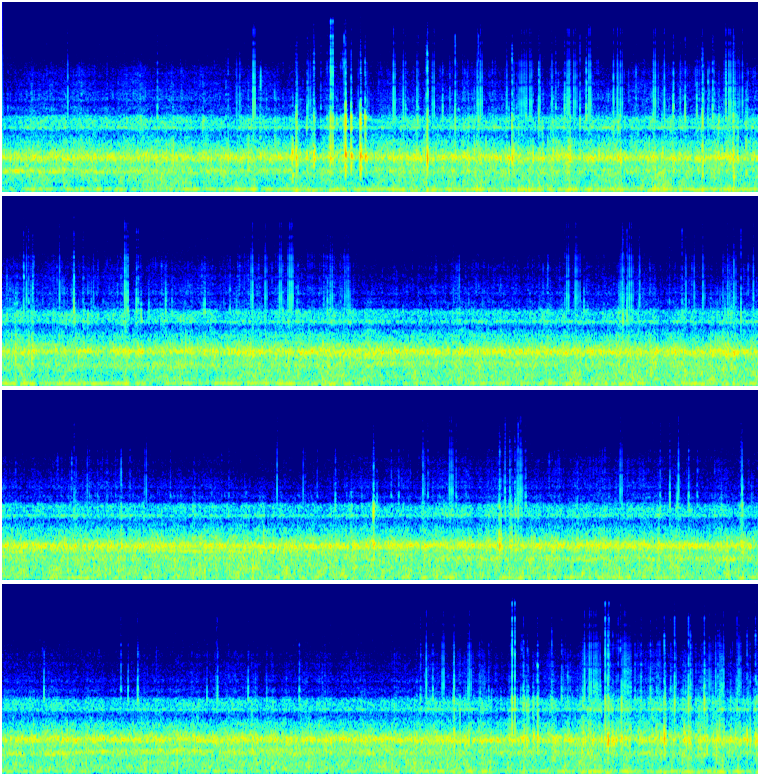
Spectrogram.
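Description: Ride noise of a mountain bike on a dirt trail heard from a camera on the bike or rider: a steady rushing hum of tyres and wind, with scattered rattles and knocks from bumps, the loudest about three and a half seconds in and near the end.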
